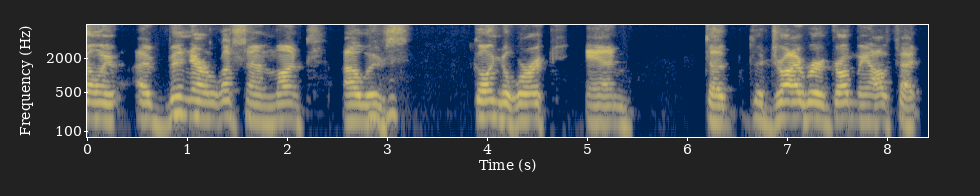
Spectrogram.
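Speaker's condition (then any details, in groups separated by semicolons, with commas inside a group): Cerebral palsy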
